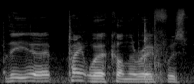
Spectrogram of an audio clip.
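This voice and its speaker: A man's voice: mid-range voice, moderate pace, a little mellow, slight background noise. A man showing his car to a buyer, friendly and hesitant, with many fillers. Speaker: seller.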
